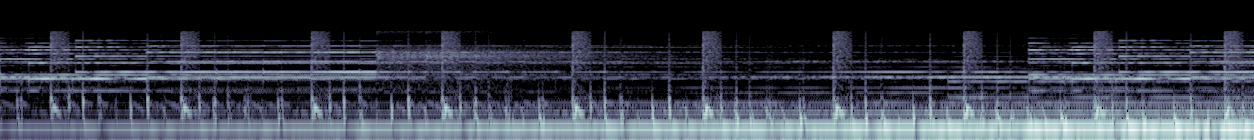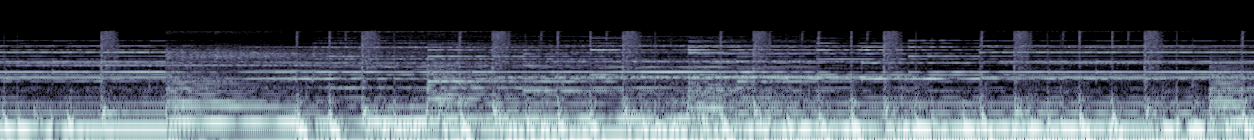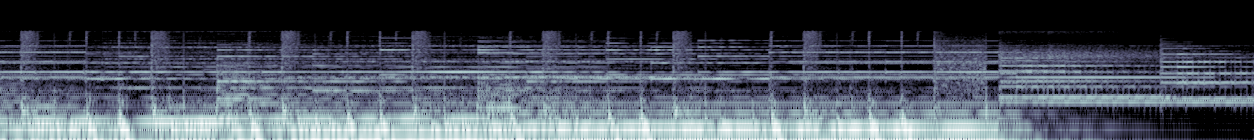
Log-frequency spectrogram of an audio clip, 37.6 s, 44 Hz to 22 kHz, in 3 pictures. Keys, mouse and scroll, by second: 3.4 click, 7.3 click, 8.7 click, 10.5 click, 12.4 click, 13.1 middle click, 13.7-14.4 scroll down 1, 14.7 click, 16.5 click, 19.9 click, 20.1 click, 24.5 click, 24.7 click, 26.3-27.6 scroll up 1, 27.9 click, 28.8-29.2 scroll down 1, 29.6 scroll up 1, 31.4 click, 33.6 click, 36.4 click, 36.5 click.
